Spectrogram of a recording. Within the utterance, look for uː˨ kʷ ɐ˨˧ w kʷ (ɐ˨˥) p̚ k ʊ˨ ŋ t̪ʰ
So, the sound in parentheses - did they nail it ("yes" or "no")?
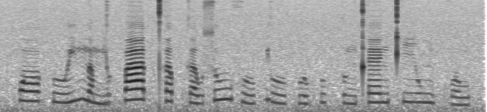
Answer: no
